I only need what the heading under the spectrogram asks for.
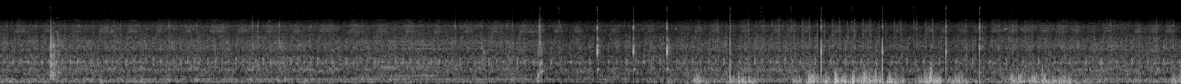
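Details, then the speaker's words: XLI 1.3 on CNG, engine cover off, vibrating heavily, no pickup uphill on gas: uneven, lumpy idle with irregular stumbles and sharp clicks; missing on cylinders 1 and 2 from oil-fouled plugs and plug wires and a cracked coil. "दोस्तों, इसका 1 नंबर और 2 number plug wire में मसला है, प्लग में मसला है। इसमें सारा ऑयल आ गया है।"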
